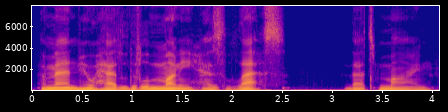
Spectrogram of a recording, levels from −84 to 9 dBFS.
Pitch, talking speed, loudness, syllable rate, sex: 95 Hz, 135 wpm, -17 LUFS, 3.6 syllables/s, male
